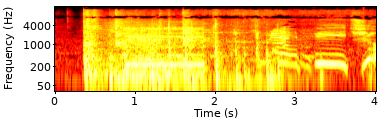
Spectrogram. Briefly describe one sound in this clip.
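A metal bike clatters to the ground in a crash.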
